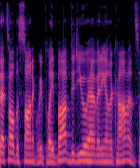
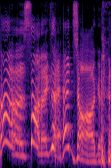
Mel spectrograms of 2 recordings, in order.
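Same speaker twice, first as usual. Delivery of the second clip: very high, swooping cartoon villain voice; 12 semitones higher, 4 dB louder than usual. Describing the main rival's voice in a game: imitating the rival villain's voice. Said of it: "he has to sound like some, someone else, so he's like".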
